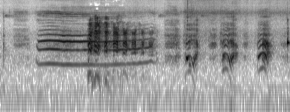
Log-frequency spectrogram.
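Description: People yelling and laughing. One long, high, held cry comes first, with laughter over its second half, then several short rising and falling whoops near the end.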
